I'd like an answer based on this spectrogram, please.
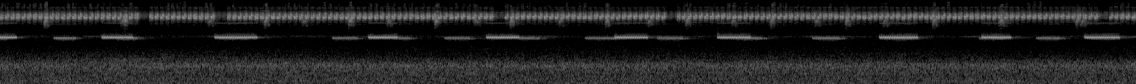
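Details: Crickets heard in the wild as a crowd, with an unbroken high shrill trill plus frequent short and longer chirps overlapping at a brisk, irregular pace.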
